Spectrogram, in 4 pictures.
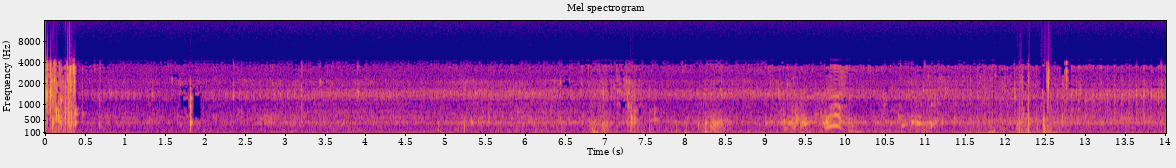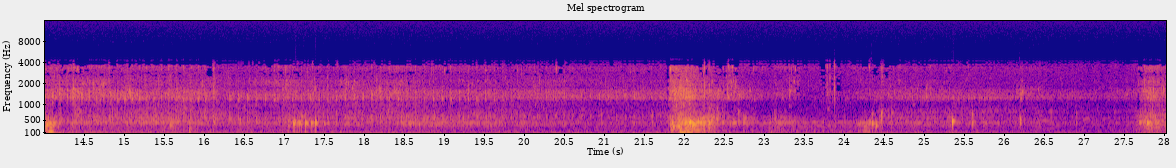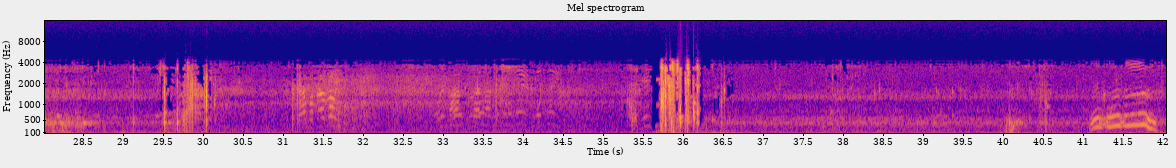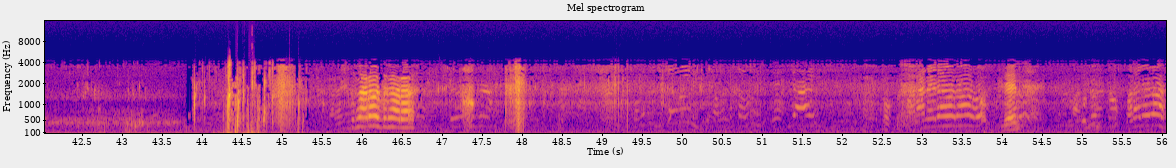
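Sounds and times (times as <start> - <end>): boat engine hum underwater: 0.0 - 56.0.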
